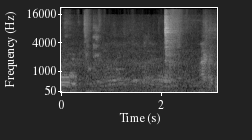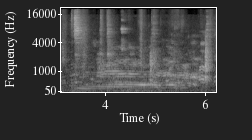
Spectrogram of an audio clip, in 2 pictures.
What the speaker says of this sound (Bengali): সাদ ভাই, গরুটা কত সুন্দর মাশাআল্লাহ।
